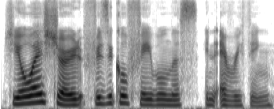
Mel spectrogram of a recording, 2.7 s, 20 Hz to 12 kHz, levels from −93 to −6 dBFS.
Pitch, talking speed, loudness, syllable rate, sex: 175 Hz, 155 wpm, -18 LUFS, 6.1 syllables/s, female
